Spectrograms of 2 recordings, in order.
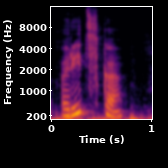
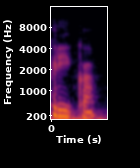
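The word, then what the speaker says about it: Рика (立夏): Хотя вот там самое интересное, я удивлялась, что иероглифы пишутся в японском варианте как Рицка, а произносится как Рика.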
